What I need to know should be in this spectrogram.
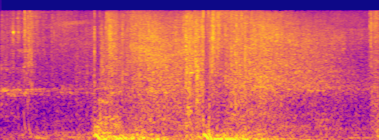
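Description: Loud electric blasts crackle and boom.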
